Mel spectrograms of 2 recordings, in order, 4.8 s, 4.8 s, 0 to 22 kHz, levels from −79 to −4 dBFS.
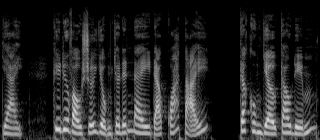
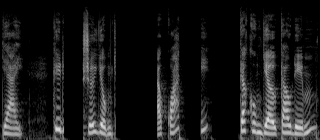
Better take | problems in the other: first | audio cutting out; at 1 s, at 1.5 s for 0.5 s and at 3 s

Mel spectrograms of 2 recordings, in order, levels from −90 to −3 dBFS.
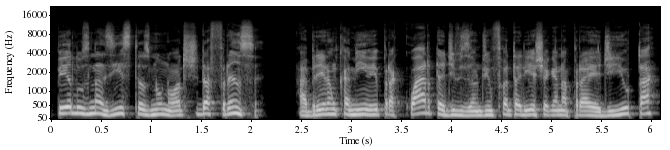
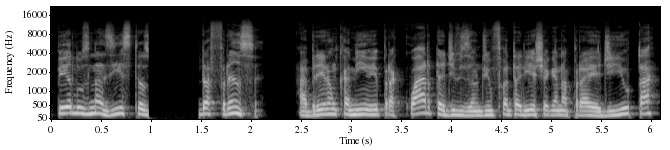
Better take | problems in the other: first | audio cutting out; at 1 s for 0.5 s

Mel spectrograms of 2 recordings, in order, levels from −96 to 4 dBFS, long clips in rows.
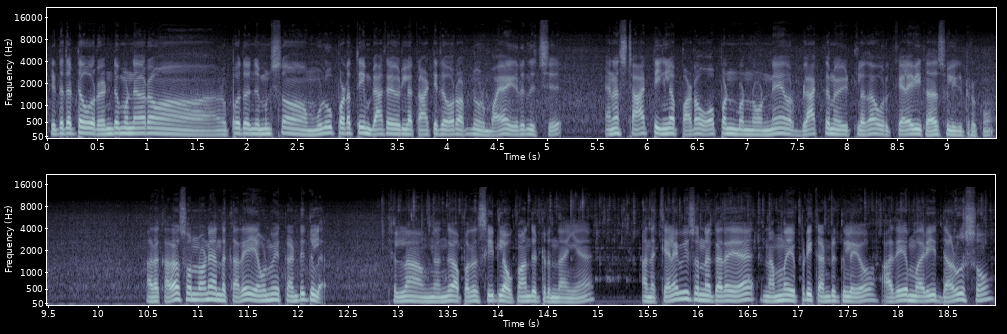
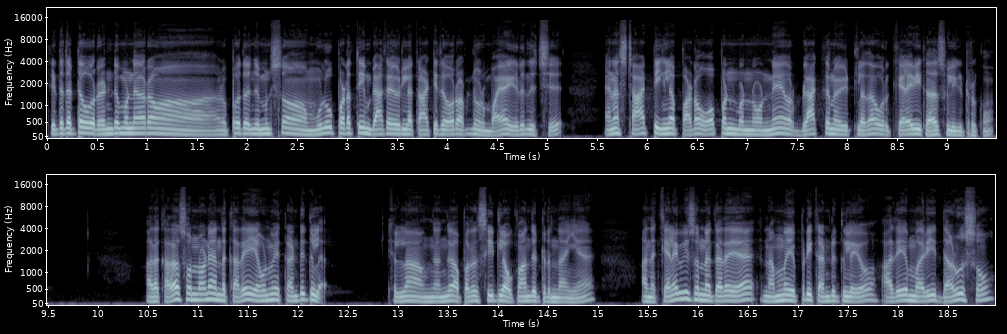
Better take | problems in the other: second | rain or running water; faint; throughout; 25 dB below the speech

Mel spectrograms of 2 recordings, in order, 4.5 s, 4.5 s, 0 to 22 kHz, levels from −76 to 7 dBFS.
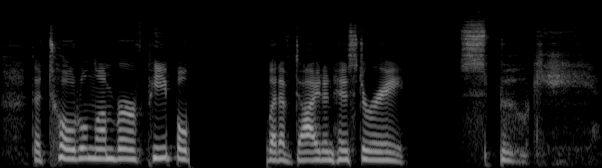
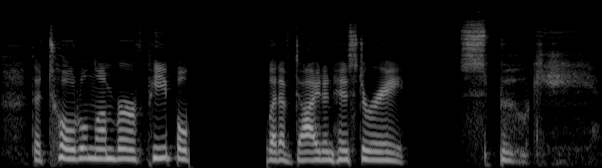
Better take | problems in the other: neither | audio freezing; at 1.5 s for 0.5 s; the same in both

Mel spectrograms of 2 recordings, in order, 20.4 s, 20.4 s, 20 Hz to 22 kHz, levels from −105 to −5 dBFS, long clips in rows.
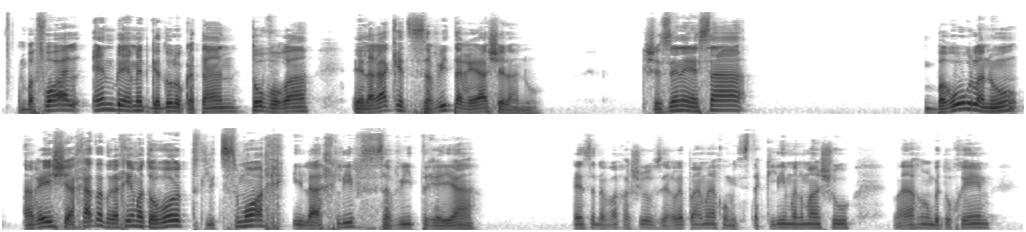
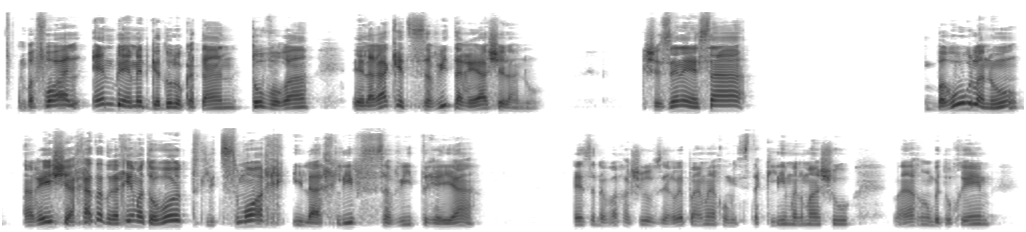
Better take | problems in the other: first | thin; somewhat; fading below 300 Hz

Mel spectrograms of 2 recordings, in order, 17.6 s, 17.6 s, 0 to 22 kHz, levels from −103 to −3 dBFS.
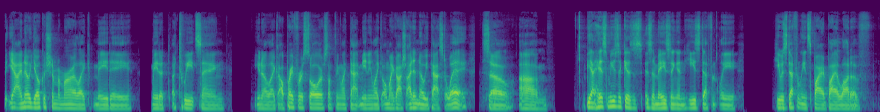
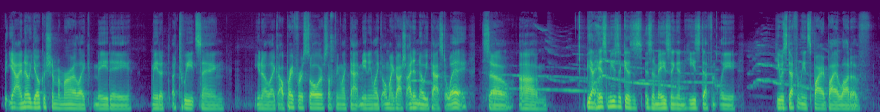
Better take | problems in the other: first | animal sounds; noticeable; throughout; 15 dB below the speech

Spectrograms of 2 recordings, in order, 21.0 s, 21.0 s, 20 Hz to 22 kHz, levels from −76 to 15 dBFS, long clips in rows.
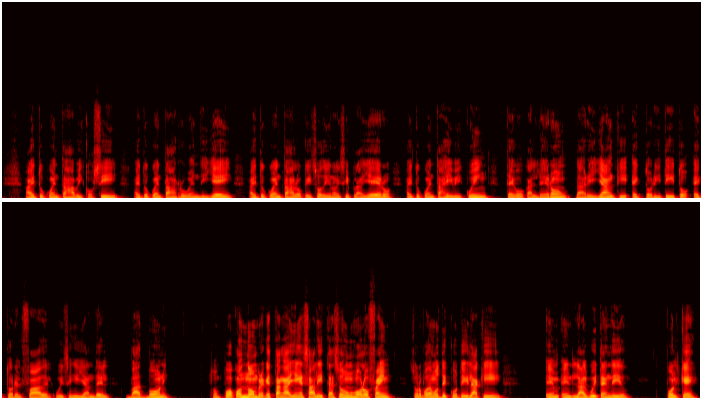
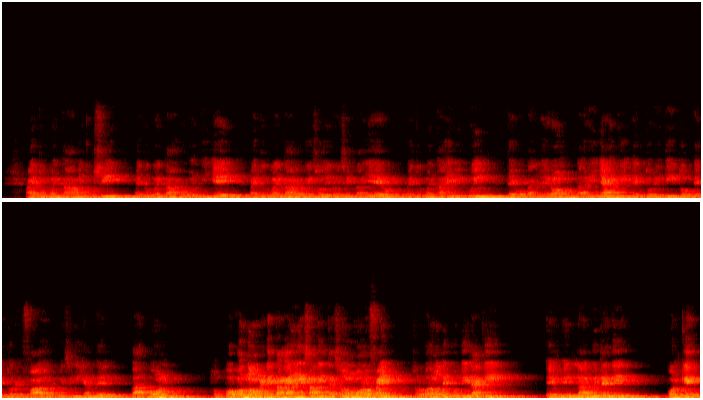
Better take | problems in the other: first | room echo; strong; dies away in 1.4 s // off-mic speech; far

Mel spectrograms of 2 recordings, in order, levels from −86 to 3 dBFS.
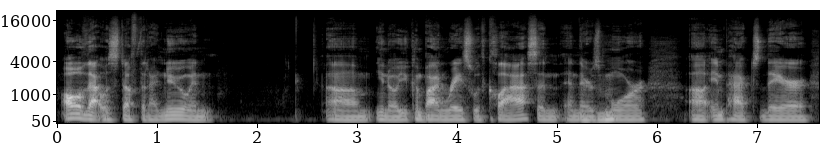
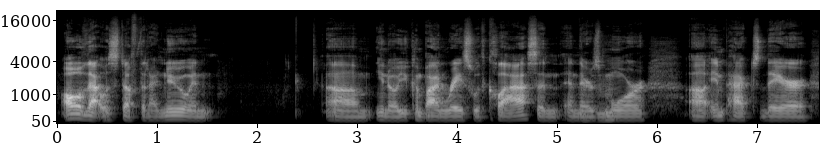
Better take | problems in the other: first | thin; somewhat; fading below 250 Hz

